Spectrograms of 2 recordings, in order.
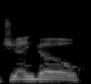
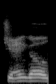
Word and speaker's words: Django: The D is silent.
